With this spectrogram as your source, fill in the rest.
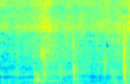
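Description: Minced meat sautés in a little oil with chicken gravy masala, giving a steady close sizzle broken by a few sharp stirring scrapes, with no talking.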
